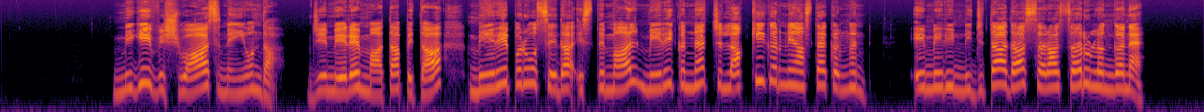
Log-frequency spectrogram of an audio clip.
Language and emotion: Dogri, disgusted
